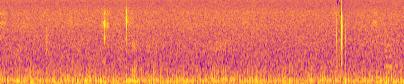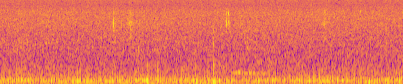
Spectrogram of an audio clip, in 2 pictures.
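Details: Cat from a cattery purring during a massage, a faint steady low purr throughout, with a sharp click near five seconds and a few small handling noises.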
